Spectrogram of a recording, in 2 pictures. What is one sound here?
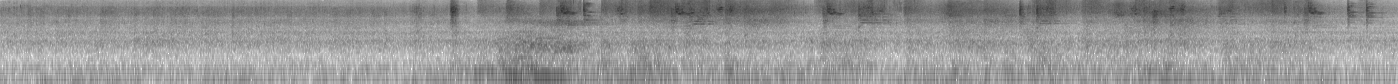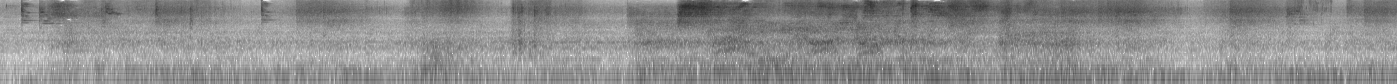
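Spell effects crackle and clash in a fast fight.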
